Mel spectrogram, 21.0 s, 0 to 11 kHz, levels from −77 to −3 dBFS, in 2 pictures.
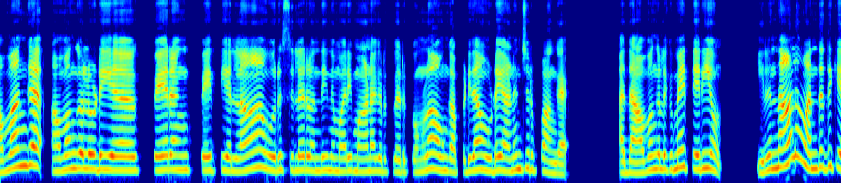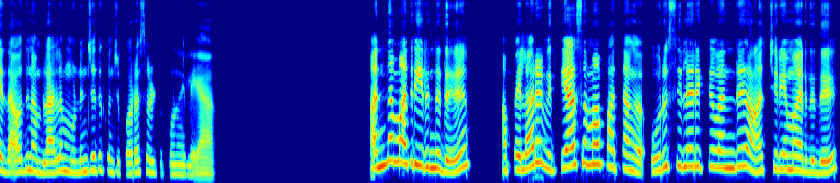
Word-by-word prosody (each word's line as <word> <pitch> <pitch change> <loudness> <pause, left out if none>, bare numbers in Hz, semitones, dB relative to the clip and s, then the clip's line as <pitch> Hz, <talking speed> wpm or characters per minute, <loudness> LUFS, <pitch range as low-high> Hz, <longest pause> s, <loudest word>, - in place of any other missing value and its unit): அவங்க 295 +9 +3 0.3
அவங்களுடைய 265 +1 +1 0.6
பேரன், 255 +1 +3 0.2
பேத்தி 245 +1 -2
எல்லாம் 235 +5 +2 0.2
ஒரு 245 +1 -1
சிலர் 250 0 -1
வந்து 240 +1 -5
இந்த 240 - -6
மாரி 230 +1 -2
மாநகரத்தில 225 -1 -3
இருக்கிறவங்களும் 225 +6 -2
அவங்க 240 -3 -3
அப்டி 220 +3 -7
தான் 260 -1 0
உடை 240 +2 +1
அணுஞ்சுருப்பாங்க. 240 -6 -4 0.8
அது 200 0 -1
அவங்களுக்குமே 260 +5 -1
தெரியும். 265 -1 +1 0.5
இருந்தாலும் 310 - +4
வந்ததுக்கு 290 +1 -1
ஏதாவது 220 +2 -3
நம்மளால 200 +2 -2
முடுஞ்சது 230 +5 -6
கொஞ்சம், 205 -3 -12
கொற 190 +2 -5
சொல்ட்டு 205 -4 -9
போணும். 175 -1 -9
இல்லையா? 95 - -6 2.1
அந்த 335 +7 +3
மாதிரி 370 -2 +4
இருந்தது. 285 -8 +1 0.7
அப்ப 240 - -9
எல்லாரும் 320 +5 +2
வித்தியாசமா 340 +8 +4
பாத்தாங்க. 265 -6 -2 0.2
ஒரு 275 +6 -1
சிலருக்கு 315 -1 0
வந்து, 290 +2 +1 0.2
ஆச்சரியமா 260 +1 -2
இருந்தது. 205 -2 -2
255 Hz, 120 wpm, -23 LUFS, 225-285 Hz, 2.1 s, இருந்தாலும்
